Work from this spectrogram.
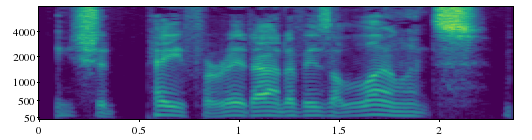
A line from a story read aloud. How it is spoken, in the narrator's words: muttered his father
